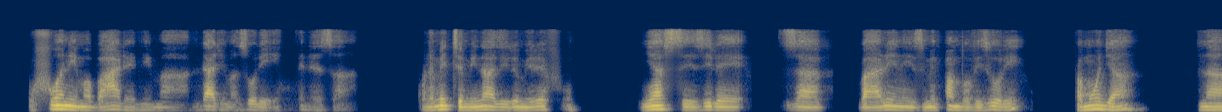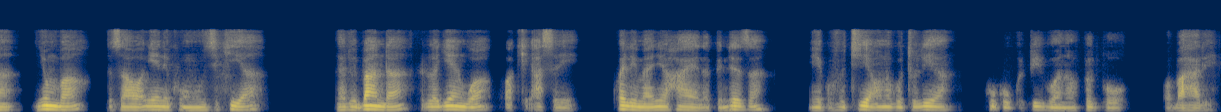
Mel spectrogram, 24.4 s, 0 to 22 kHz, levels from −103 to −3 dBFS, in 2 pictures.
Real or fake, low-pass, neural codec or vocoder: fake; 7.2 kHz; codec, 24 kHz, 0.5 kbps, DualCodec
